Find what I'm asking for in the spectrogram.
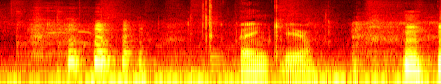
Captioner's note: laughing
